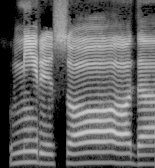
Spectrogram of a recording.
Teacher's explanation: তো কি বলবেন, র সাকিনের পূর্বে জের এসেছে, র বারিক হওয়ার কথা ছিল, পরে হুরুফে মুস্তালিয়া দেখেন সদ, পরে হুরুফে মুস্তালিয়া এসে গিয়েছে, তাই র কে পুর করে পড়তে হবে।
